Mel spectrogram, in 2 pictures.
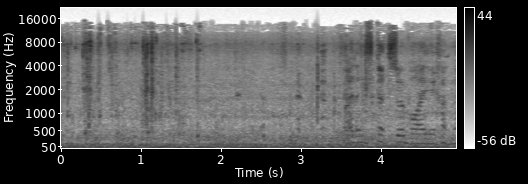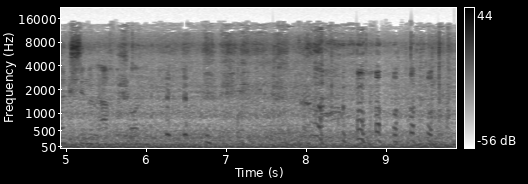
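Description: An elderly man talks and laughs loudly nearby.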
